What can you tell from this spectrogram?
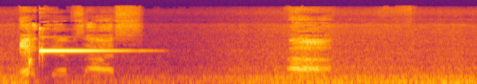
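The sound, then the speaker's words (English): A phone's message notification chime: one bright, sharp ding that rings on as a steady high tone for about a second before fading, over a low constant hum with brief murmured voice-like sounds. “Sorry, somebody messaged me. Sorry, I need to put my fucking phone on silent.”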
